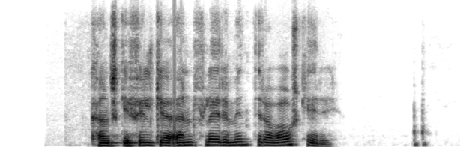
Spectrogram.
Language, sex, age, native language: Icelandic, male, 20-29, Icelandic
